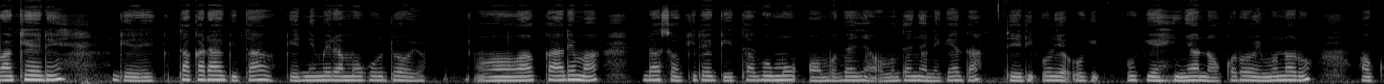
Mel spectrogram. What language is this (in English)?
Kikuyu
